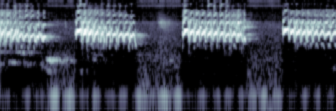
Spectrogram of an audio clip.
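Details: Lovebirds chattering in harsh, high, grating bursts, four rapid noisy outbursts each lasting about half a second, separated by short quieter gaps.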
